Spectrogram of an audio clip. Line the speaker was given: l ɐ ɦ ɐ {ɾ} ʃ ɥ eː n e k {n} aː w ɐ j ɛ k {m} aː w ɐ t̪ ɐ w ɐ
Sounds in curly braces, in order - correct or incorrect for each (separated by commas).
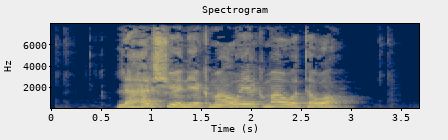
correct, incorrect, correct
